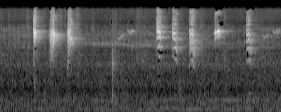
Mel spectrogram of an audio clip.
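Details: Common iora singing in the morning in the trotol ngeriwik chattering style: a rapid series of very high, short, sharp chips, roughly three to four per second in bursts, with a faint low hum behind.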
